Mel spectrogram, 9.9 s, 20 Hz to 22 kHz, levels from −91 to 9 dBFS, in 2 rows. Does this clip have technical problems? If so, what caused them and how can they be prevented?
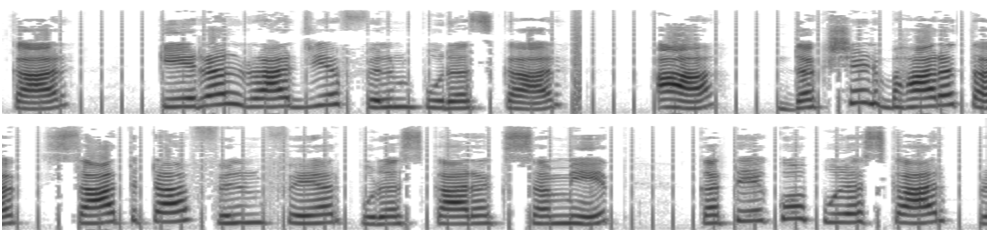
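Yes. Throughout the clip, a nearby Wi-Fi radio is coupling into the audio circuit, which rectifies its beacon every 102.4 ms and its data bursts. This Wi-Fi interference produces a steady tick about ten times a second under the speech, roughly 25 dB down, plus occasional rasps. Keeping phones, routers and access points well away from preamps and cables, and using shielded leads, prevents it.

From 1.14 to 2.63 s, one channel arrives a few samples late, about 0.07 ms, and the two are summed to mono. This channel delay causes comb filtering, cancelling frequencies at evenly spaced notches starting around 7 kHz, so the speech turns hollow and phasey. Keeping both channels on the same clock and checking mono compatibility prevents it.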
